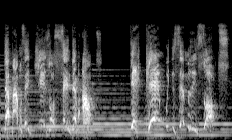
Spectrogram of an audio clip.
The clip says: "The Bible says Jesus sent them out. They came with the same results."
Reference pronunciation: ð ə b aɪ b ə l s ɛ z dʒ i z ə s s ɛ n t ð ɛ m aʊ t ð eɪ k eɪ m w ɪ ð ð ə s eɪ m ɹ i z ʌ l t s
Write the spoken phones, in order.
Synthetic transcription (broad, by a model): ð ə b aɪ b ə l s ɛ dʒ i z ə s s ɛ n t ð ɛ m aʊ t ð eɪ k eɪ m w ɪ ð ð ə s eɪ m ɹ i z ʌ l t s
